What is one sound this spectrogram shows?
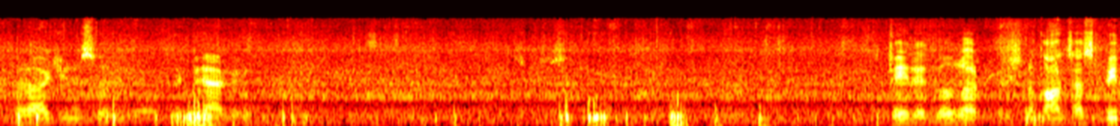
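An elderly man speaks into a microphone in short bursts with pauses.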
